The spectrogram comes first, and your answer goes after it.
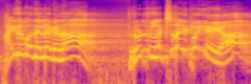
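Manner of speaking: high, rising wail about the money spent; complaining woman caller. Retold or imitated. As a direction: imitate the lament of a worried woman. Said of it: "బాధపడిపోతుంది".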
